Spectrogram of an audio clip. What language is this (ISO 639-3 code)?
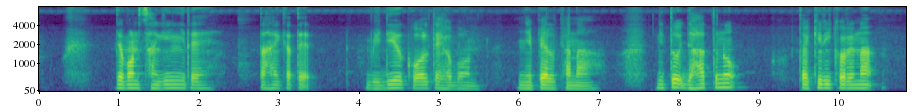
sat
